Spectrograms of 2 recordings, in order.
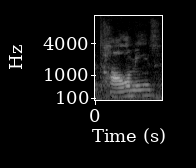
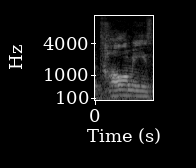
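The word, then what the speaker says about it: Ptolemies: discussion here are the tommies which starts with a P but you don't pronounce the P it's PT uh is the the tommies and soluces so by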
